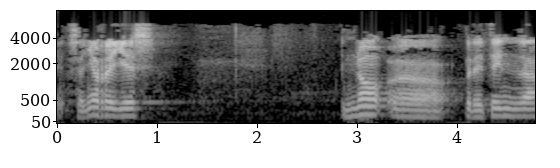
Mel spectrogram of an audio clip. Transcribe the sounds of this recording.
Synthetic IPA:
seɲoɾrejes | no | pɾet̪end̪a

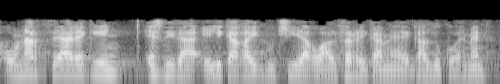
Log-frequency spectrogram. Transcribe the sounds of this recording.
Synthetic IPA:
ʔo̞naɾt͡se̞aɾe̞kine̞zd̪iɾae̞likaɣ̞ajɡut͡ʃiaɣ̞o̞alfe̞rikaŋɡald̪uko̞e̞me̞n

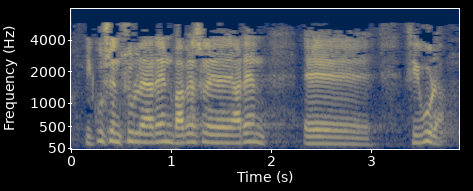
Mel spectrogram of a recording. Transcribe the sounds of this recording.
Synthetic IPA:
ikuse̞nt͡sule̞aɾe̞mbaβe̞zle̞aɾe̞n | fiɣuɾa

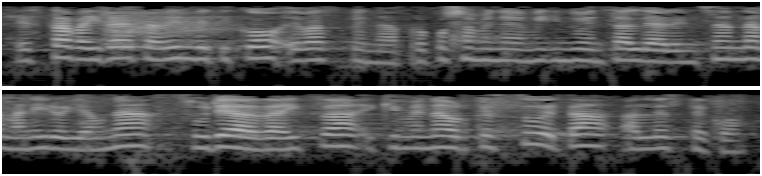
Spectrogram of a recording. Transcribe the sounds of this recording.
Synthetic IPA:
e̞st̪aβajðae̞t̪aβejmbe̞t̪iko̞ʔe̞β̞aspe̞napɾo̞po̞same̞naemaɣind̪ue̞nt̪ald̪e̞aɾe̞nt͡ʃand̪amaneɾo̞ʝawnasuɾe̞aðait͡sae̞̰kime̞naːwɾke̞st̪ue̞t̪aːld̪e̞st̪e̞ko̞

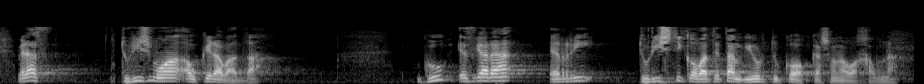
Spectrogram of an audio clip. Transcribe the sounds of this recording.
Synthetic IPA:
be̞ɾas | t̪uɾizmo̞aʔawke̞ɾaβ̞at̪̚d̪a̰ | ɡuke̞zɣaɾae̞ri | t̪uɾist̪iko̞β̞at̪e̞t̪ambiuɾt̪uko̞kaso̞nawaʝa̰wna̰

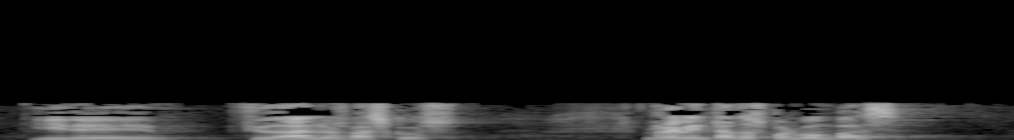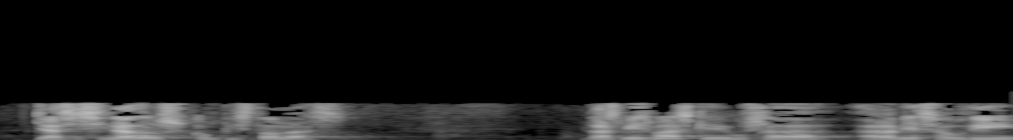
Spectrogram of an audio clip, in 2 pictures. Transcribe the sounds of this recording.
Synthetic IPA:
iðe̞ | θjuðaðano̞zβasko̞s | re̞β̞ẽ̞nt̪aðo̞spo̞ɾβ̞o̞mbas | ʝase̞sinað̞o̞sko̞mpist̪o̞las | lazmizmaske̞usaːɾaβjasawði

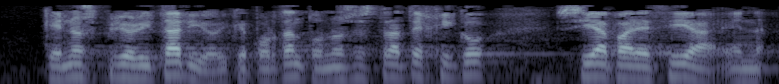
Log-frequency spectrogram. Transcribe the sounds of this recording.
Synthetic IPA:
ke̞no̞e̞spɾio̞ɾit̪aɾjo̞ike̞po̞ɾt̪ant̪o̞no̞ese̞st̪ɾat̪e̞xiko̞siapaɾe̞θiaʔe̞̰n

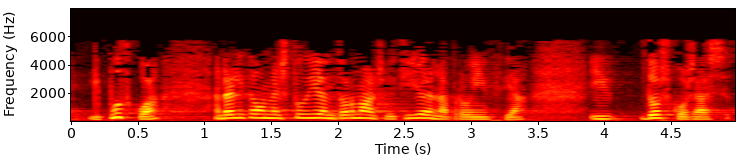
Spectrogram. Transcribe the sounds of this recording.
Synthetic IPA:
ipuθkwaanrealiθawune̞st̪uð̞jo̞e̞nt̪o̞ɾnoalsuiθiðjoe̞nlapɾo̞β̞in̟θjaiðo̞sko̞sas

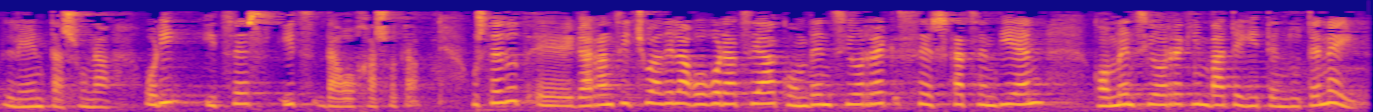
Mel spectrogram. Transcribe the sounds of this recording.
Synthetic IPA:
le̞ːnt̪asuna | o̞ɾiit͡se̞sit͡sd̪aɣ̞o̞ʝaso̞t̪a̰ust̪e̞ðut̪ɡarant͡sit͡ʃuað̞e̞laɣ̞o̞ɣ̞o̞ɾat͡se̞ako̞mbe̞nt͡siore̞kse̞ːskat͡se̞nd̪ie̞ŋ | ko̞mbe̞nt͡siore̞kimbat̪e̞ɣ̞it̪e̞nd̪ut̪e̞nej

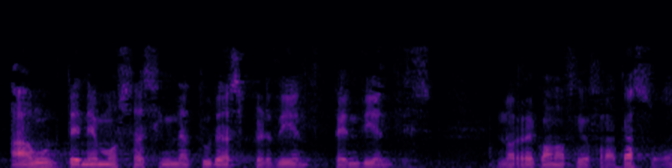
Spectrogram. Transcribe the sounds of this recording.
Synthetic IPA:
aunt̪e̞ne̞mo̞sasiɣnat̪uɾaspðepe̞nd̪je̞nt̪es | norekonoθjofɾakasoe

